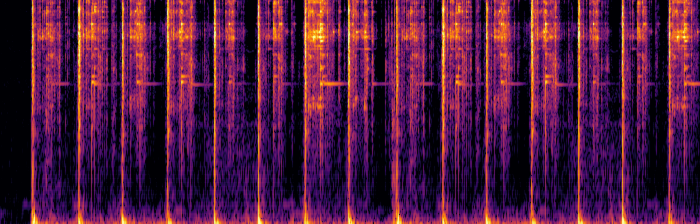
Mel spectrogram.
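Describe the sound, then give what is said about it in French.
A bunch of keys jangles in a steady, even beat to keep tempo in a musique concrète demonstration, about two bright metallic shakes per second, fairly loud with quiet gaps between them and no voices. “Je vais commencer par mes clés et je vais les utiliser pour donner le tempo.”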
